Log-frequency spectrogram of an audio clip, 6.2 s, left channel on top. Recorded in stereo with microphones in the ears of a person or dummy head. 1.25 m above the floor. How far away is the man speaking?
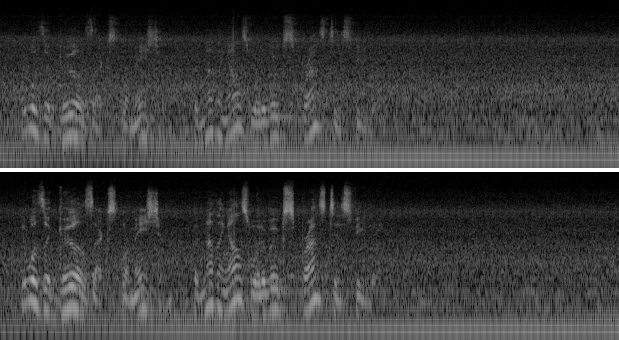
About 1.5 m.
